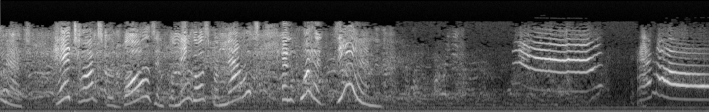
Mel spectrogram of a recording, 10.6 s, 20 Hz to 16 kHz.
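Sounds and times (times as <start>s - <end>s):
laughter: 0.0s - 7.2s
bustle: 0.0s - 10.6s
murmured voices: 0.0s - 10.6s
speech: 0.8s - 5.8s
cat meowing: 7.7s - 10.6s.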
